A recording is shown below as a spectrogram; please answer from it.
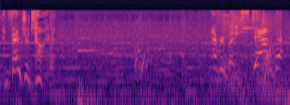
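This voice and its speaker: High-pitched, spirited young adventurer. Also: female voice, wildly swooping pitch, a little slow, exaggerated voice. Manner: exclamatory battle calls. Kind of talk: anime-style video game acting. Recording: game capture under loud music.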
